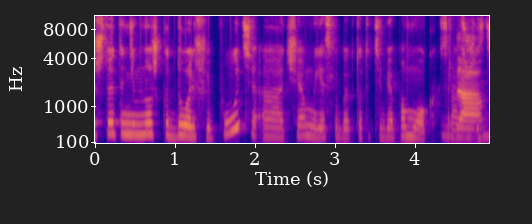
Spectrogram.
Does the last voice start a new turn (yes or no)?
yes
